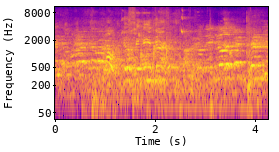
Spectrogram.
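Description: Several voices of spectators and coaches calling out and talking at once, echoing in a gymnasium, with a few thumps during a wrestling bout.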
